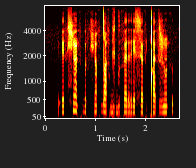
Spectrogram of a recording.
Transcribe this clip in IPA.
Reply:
ʔeθɕœ̃θɠʊθçũθ dˤaθɡɪɡuθɐ rɪsœθǃaθɮũθ

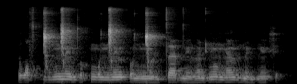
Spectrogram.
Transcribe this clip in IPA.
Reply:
le˨˥sˤɡ͡ǀõ˥ŋ͡ǀẽ˥˧ d̪o˨˥xŋo˥˧ŋ͡ǀẽ˥˧l ʔo˨ŋ͡ǀõ˨˩˦ɖ tæ˥˧d̪ẽ˨ læ̃˥ɖŋõ˥˧ŋæ̃˥˧l nẽ˨˩˦ɖŋẽ˥˩x

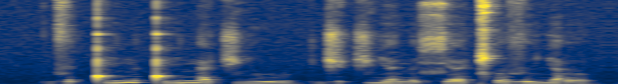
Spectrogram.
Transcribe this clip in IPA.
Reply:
d͡zɛǃi nəǃi næt͡ʃʎɯ | d͡ʒət͡ʃʎɛnə ɕɛǁə zɯʎaɾə

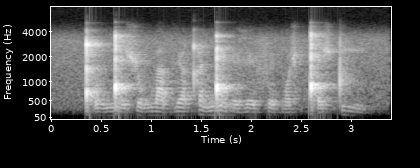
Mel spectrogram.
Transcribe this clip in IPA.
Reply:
ǃʼo˧˩ŋ͡ǃɘ˧˩˧ ʃo˧˩˧ŋβa˧˩bðɨ˧˩ qʰɨ˥˩ŋ͡ǃɨ˥˩ ðɘ˧˩ɣɘ˧˩ fɘ˧˩˧bɔ˧˩˧ʃǃʼɛ˥˩ʃ ti˥˩

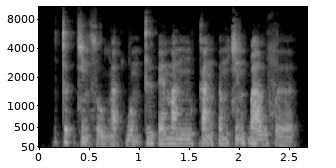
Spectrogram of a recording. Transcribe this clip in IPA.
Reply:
t̪ə˦˥t̚t͡ɕḛ˧˨nso˧˩wŋa˨˩t̚ ɓo̰˧˨mt̪ɨ˧ ʔɛ˨˦ma˧nɲu˨˦ka̰˧˥ŋ ʔə˨˦mt͡ɕə̰˧˥nɓaː˨˦wfəː˨˩

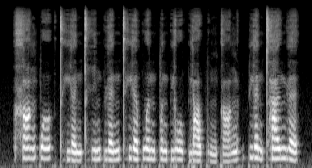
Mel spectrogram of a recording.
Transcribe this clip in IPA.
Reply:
xɑ˥ŋpɤ˥ | t̪ʰjɛ˨˩nt̪ʰi˧˥npɥɛ˧˥n t̪ʰjɛ˥˧pwə˥˧n pə˥˧npjo˥˩ʊ̯ pjɑ˧˥ʊ̯pʊ˨˩ŋkɑ˧˥ŋ | pjɛ˥˩nt̪ʰa˥ɪ̯n̪ɥɛ˥˩

